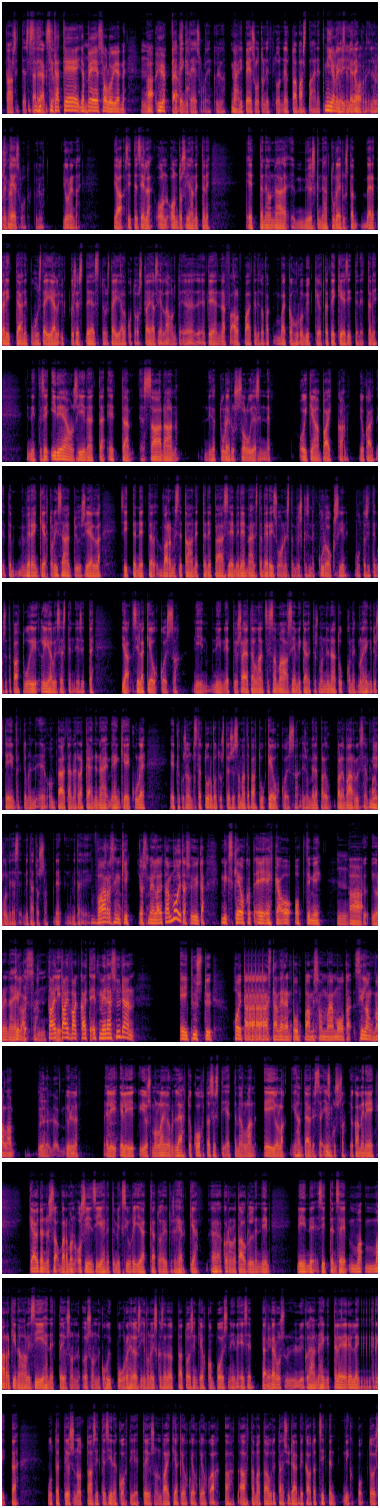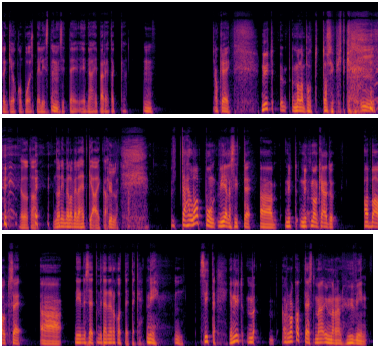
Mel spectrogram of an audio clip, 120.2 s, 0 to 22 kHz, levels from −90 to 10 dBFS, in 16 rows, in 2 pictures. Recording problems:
audio stuttering; at 1:05, at 1:30 and at 1:34

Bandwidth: 15.5 kHz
